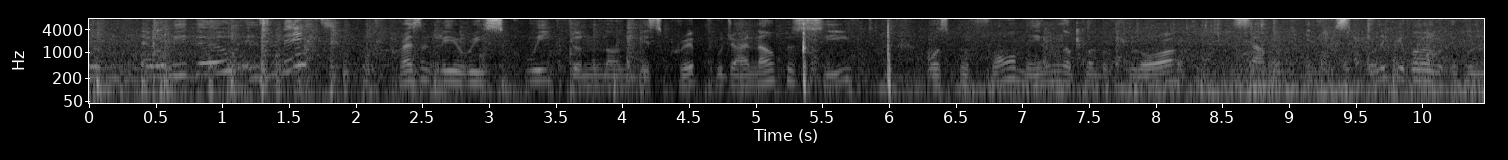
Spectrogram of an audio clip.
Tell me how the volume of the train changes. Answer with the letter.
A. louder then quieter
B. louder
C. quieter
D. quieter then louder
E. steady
D.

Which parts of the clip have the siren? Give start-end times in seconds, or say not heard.
not heard.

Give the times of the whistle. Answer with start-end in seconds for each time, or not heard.
5.3-6.0.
